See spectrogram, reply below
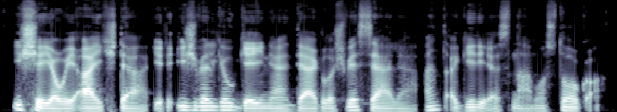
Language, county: Lithuanian, Kaunas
